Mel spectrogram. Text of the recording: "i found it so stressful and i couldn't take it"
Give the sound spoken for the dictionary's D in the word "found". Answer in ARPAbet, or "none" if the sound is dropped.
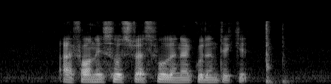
none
